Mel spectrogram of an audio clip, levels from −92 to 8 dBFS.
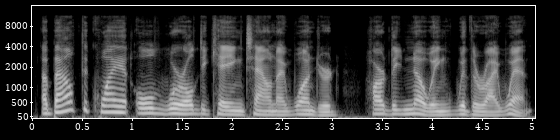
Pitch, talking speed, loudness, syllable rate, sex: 140 Hz, 165 wpm, -16 LUFS, 4.7 syllables/s, male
